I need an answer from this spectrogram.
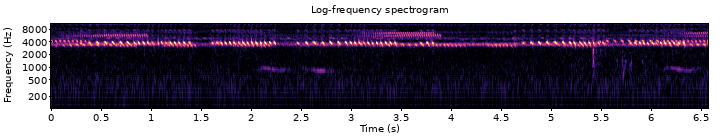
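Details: On New Zealand's Aroha Island at evening, many crickets keep up a high, rapidly pulsed chirring with layered tones, interrupted by short pauses, while a faint descending whistle sounds twice in the background.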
